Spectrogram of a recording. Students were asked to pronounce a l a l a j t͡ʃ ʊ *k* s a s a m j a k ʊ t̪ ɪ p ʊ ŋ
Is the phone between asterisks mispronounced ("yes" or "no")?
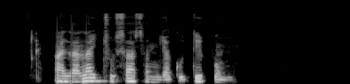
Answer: yes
